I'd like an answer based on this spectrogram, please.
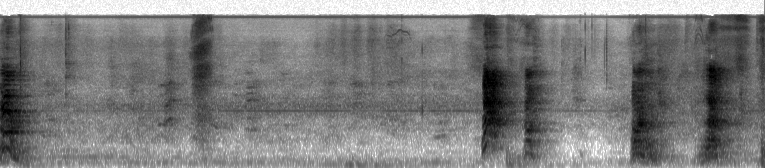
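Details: Playful Siberian Husky puppy, a female, barking: short sharp barks, one at the start, a cluster near the fifth second and two more toward the end, with quiet gaps and soft rustling between.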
